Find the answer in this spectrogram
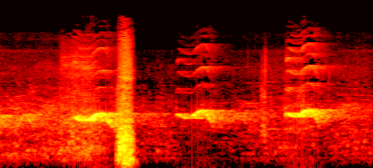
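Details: Asian koel, or koyal, from a recording of a male and female pair: three clear, rising whistled notes with faint harmonics, about a second apart. A sharp loud crack breaks in after the first note.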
